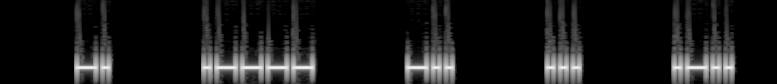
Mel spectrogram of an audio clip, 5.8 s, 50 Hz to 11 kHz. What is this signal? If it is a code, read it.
Morse code, heard as a keyed tone, about 25 wpm, spaced as for 10 wpm, 700 Hz. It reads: N1DSL
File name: Lesson 16g - Letter c - Call Signs 25wpm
